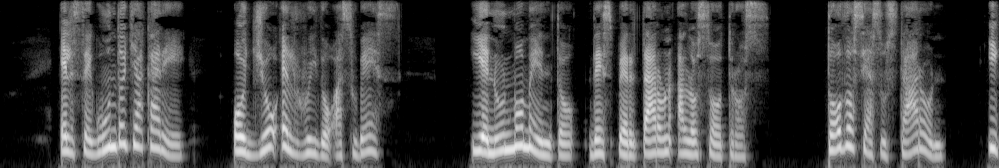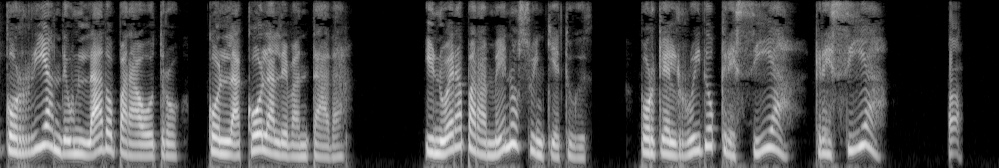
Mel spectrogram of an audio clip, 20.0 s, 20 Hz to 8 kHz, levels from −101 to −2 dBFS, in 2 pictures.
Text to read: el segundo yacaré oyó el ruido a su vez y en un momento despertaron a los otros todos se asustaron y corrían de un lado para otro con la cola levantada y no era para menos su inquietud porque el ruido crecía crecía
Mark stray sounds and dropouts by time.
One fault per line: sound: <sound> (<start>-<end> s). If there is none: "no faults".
sound: laugh (19.5-19.6 s)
